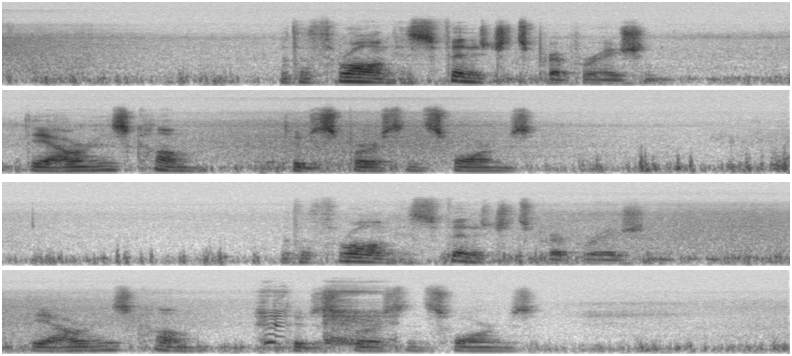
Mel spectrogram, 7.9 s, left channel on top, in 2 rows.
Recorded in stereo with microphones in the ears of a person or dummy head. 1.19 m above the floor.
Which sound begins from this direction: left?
A man speaking, at 1.4 s.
